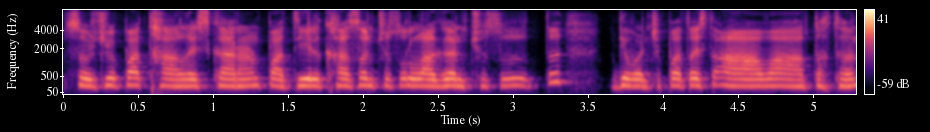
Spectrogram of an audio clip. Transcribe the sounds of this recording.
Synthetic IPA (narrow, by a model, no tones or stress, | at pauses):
sɐwt͡ʃʰipɐt̪ʰaːlɐsʲkɐɾɐnpɐt̪iːlkʰɐsɐnt͡ʃʰusulɐɡɐnt͡ʃʰusut̪ɨ | d̪ʲiʋɐnt͡ʃʰi̥pɐt̪ɐsʲt̪ɨaːʋaːb̚t̪ɐt̪ʰɨn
